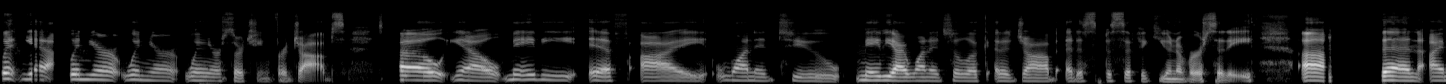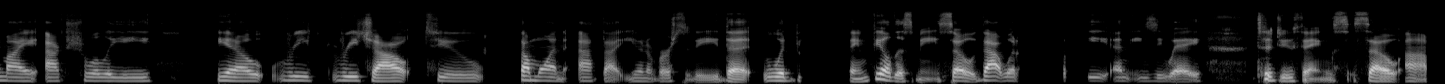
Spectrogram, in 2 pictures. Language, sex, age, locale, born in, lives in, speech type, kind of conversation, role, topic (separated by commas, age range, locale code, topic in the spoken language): English, female, 50-54, en-US, United States, United States, conversation, unstructured, none, In what ways can connecting with others open doors to personal and professional growth?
